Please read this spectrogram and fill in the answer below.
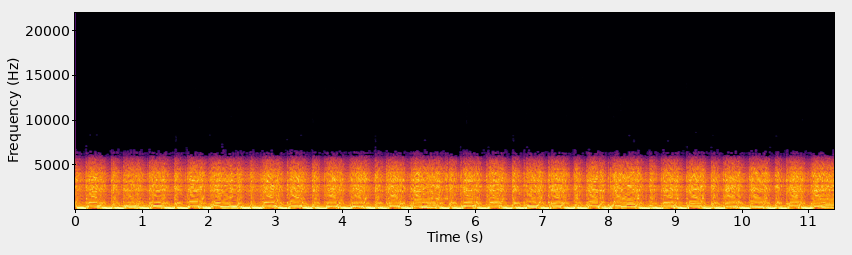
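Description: Electric guitar with a Seymour Duncan Distortion Mayhem bridge pickup, run through a Seymour Duncan Blackouts active preamp, playing fast picked riffs.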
